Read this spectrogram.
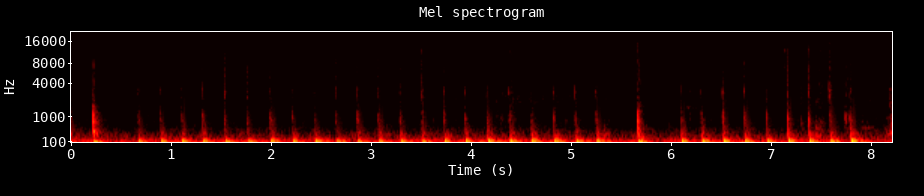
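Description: A sponge tool dabs rapidly on paper with soft, quick thumps.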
